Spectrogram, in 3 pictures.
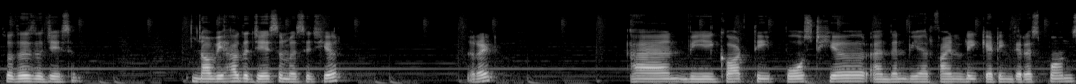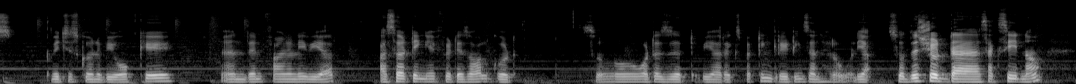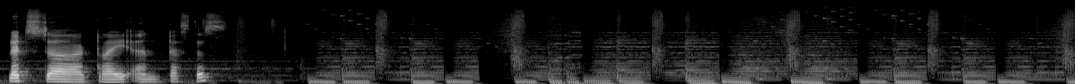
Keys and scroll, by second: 6.3 super+s, 10.8 alt+super+l.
